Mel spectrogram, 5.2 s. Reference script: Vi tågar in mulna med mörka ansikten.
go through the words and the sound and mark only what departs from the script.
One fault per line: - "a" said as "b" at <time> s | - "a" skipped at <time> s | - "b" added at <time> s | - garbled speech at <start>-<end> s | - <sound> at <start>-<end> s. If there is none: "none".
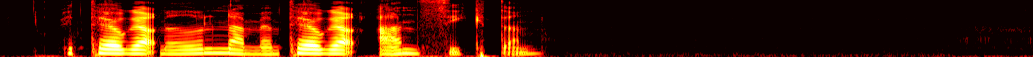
- "in" skipped at 0.8 s
- "mörka" said as "tågar" at 1.4 s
